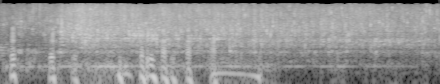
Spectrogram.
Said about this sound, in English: Add a flushing toilet in here.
